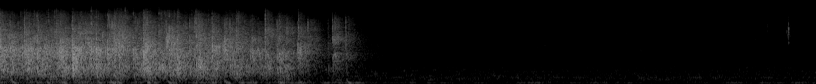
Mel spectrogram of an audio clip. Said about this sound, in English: Amen. We can clap for that.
